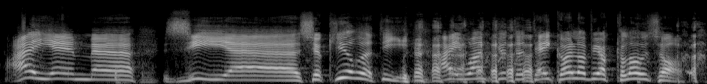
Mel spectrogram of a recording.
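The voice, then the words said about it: Put-on French accent. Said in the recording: “like in a French accent”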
